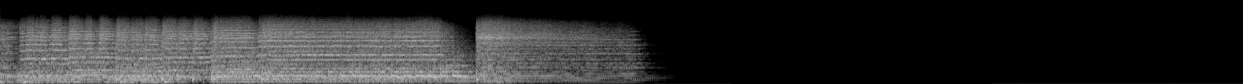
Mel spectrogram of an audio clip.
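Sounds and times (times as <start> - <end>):
instrumental theme music: 0.0 - 6.6.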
